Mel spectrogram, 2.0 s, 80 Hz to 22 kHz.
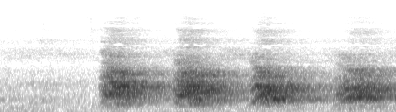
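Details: A Chihuahua and a dachshund face off. Four loud, harsh barks follow a quiet start, each roughly 0.4 seconds apart and ringing slightly into the next.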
